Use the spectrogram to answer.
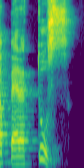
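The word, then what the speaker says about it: paratus: Next है इन Omnia पैरातूस। इसमें जो ये TUS है, इसको टस नहीं टूस हम प्रोनाउंस करते हैं।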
